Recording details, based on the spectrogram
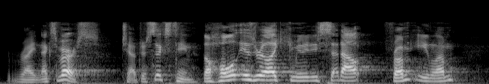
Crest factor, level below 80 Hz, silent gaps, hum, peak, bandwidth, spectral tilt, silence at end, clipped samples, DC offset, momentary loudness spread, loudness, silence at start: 16 dB; -46 dBFS; none; none; -4 dBFS; 7.6 kHz; -4.5 dB/octave; 0.3 s; under 0.1%; under 0.1%; 12 LU; -18 LUFS; 0.1 s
